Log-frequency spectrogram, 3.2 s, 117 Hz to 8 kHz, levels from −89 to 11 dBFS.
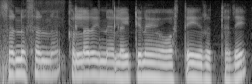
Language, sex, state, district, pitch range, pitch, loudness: Kannada, female, Karnataka, Koppal, 160-185 Hz, 175 Hz, -13 LUFS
